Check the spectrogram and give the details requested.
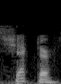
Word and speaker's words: Schecter: Yeah, that's Schecter.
